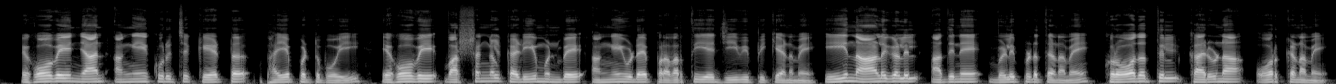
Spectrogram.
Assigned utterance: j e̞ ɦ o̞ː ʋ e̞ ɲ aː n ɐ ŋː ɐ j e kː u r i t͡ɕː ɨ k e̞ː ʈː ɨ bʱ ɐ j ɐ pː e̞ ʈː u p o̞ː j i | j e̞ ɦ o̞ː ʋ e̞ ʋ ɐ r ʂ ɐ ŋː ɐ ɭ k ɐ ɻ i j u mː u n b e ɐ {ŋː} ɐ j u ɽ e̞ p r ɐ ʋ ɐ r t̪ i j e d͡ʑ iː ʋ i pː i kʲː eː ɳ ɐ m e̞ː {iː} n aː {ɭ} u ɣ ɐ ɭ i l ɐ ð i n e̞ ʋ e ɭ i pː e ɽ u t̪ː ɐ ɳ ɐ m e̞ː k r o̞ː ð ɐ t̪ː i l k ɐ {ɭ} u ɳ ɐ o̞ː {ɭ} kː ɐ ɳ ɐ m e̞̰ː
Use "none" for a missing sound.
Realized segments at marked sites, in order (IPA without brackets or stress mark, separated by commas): ŋː, iː, ɭ, ɾ, r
